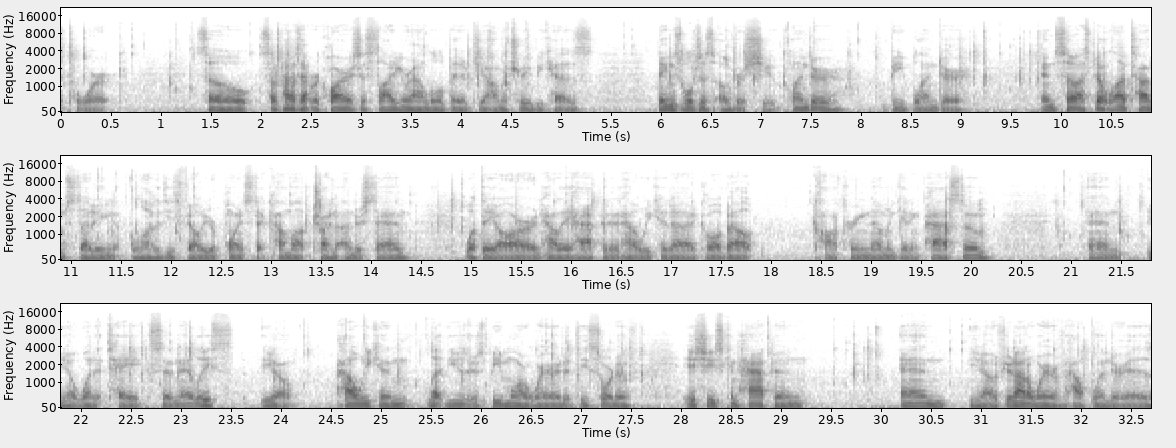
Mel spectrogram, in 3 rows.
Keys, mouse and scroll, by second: 0.6 click, 0.9 scroll down 4, 1.1 shift+middle click, 1.3 shift+scroll up 3, 1.9 click, 2.1 typing, 3.5 click, 3.8 scroll down 5, 4.1 alt+a, 4.5 shift+middle click, 4.7-5.2 shift+scroll up 6, 5.6 click, 5.9 scroll up 4, 6.2 ctrl+x, 6.5 click, 6.8 ctrl+x, 7.0-7.8 scroll down 7, 7.3 shift+middle click, 8.0 shift+middle click, 8.2 scroll up 5, 8.8 click, 9.1 ctrl+x, 9.4 click, 9.7 ctrl+x, 9.9-10.9 scroll down 12, 10.5 shift+middle click, 11.0 middle click, 11.4 shift+middle click, 11.7-13.1 scroll up 13, 12.1 shift+middle click, 13.1 click, 13.4 ctrl+x, 13.9 click, 14.2 click, 14.8 ctrl+x, 15.8 click, 16.2 x, 17.2 click, 18.2-18.9 scroll down 6, 19.3-19.6 scroll up 4, 19.7 ctrl+x, 20.3-20.9 scroll down 9, 20.9 shift+middle click, 21.2-21.9 scroll up 10, 21.5 shift+middle click, 22.2 click, 22.4 x, 22.8 click, 23.1 x, 23.3-24.7 scroll down 15, 24.0 shift+middle click, 24.7 shift+middle click, 25.0 scroll up 5, 25.3 shift+middle click, 25.9 shift+middle click, 26.1 shift+scroll up 2, 26.5 click, 26.8 x, 27.1 click, 27.5 x, 28.3-28.6 scroll down 2, 28.7 shift+middle click, 29.0-29.5 scroll up 5, 29.5 click, 29.8 ctrl+x, 30.2 click, 30.7 click, 31.3 ctrl+x, 31.8 click, 32.0 ctrl+x, 32.6 click.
